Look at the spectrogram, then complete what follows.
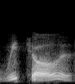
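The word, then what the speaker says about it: Huichol: healing camps based on traditional Hukou healing and animal totem poles. Am I pronouncing it correctly? – Wicho is how it's said.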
